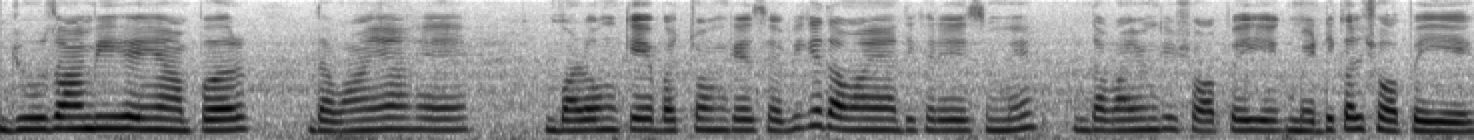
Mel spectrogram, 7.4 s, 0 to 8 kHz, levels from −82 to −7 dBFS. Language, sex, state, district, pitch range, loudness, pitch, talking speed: Hindi, female, Bihar, West Champaran, 220-240 Hz, -15 LUFS, 230 Hz, 220 wpm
